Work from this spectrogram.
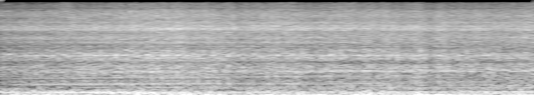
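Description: A Yezdi Scrambler motorcycle engine runs steadily near the microphone, its twin-exhaust note a loud, even, throbbing idle with a dense low rumble and no gaps, heard alone without talk.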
